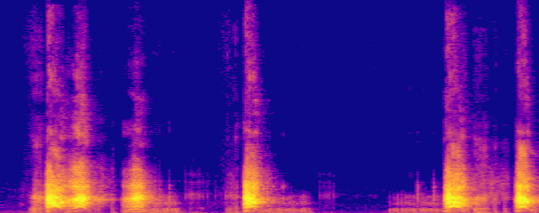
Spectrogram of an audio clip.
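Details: Indignant lonely Shiba Inu confronting its owner: a burst of two or three loud barks, a pause, another bark, a short soft growl, then two final sharp barks close together.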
